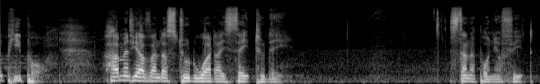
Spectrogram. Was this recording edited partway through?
yes; 1 cut; at 1.3 s

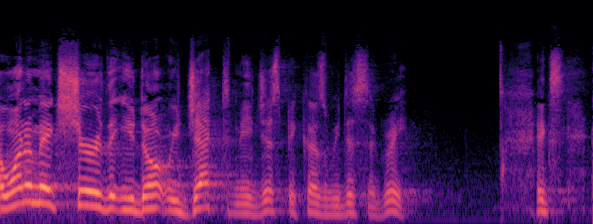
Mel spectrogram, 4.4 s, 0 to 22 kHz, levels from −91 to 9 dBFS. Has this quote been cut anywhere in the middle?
no; 0 cuts

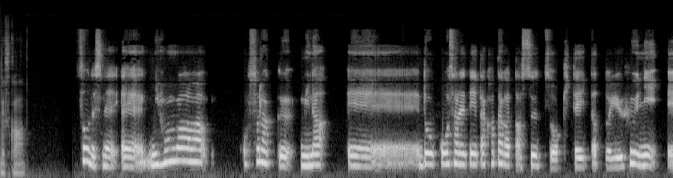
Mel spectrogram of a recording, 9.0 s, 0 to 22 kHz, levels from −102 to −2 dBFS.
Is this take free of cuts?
yes; 0 cuts

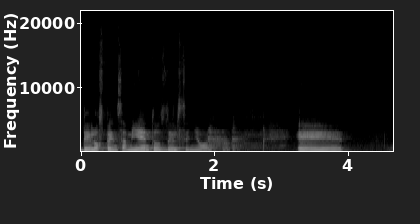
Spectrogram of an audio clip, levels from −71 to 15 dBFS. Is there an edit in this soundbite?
no; 0 cuts

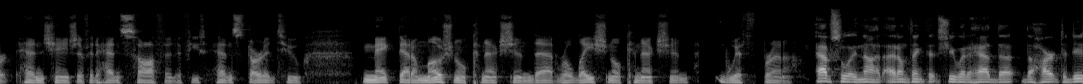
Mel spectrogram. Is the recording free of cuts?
no; 1 cut; at 8.0 s

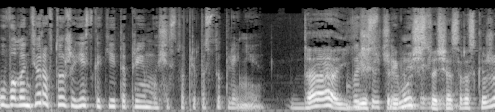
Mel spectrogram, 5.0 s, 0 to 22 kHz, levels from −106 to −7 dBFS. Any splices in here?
no; 0 cuts

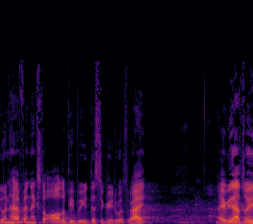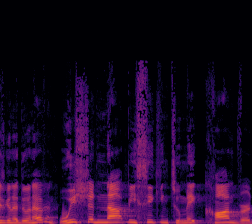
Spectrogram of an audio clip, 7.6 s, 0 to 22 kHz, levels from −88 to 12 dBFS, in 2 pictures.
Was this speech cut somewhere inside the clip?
yes; 1 cut; at 4.7 s

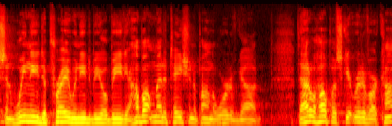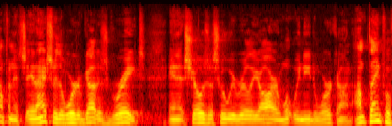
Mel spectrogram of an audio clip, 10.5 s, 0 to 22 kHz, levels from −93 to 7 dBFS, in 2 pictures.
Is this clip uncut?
yes; 0 cuts

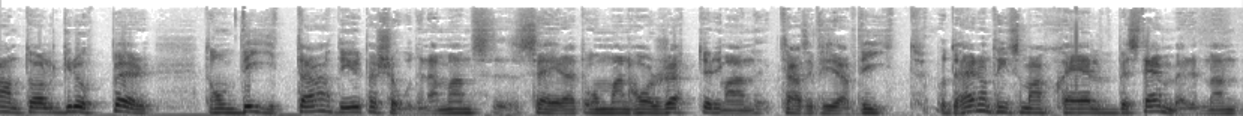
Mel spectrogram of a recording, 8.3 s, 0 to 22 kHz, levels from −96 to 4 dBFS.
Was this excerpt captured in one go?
no; 3 cuts; at 2.4 s, 4.8 s, 5.7 s

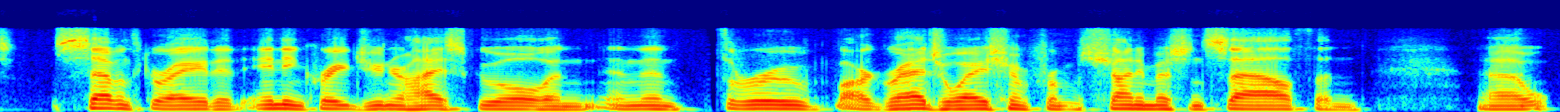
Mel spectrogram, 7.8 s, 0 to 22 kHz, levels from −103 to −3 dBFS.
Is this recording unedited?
no; 1 cut; at 3.5 s

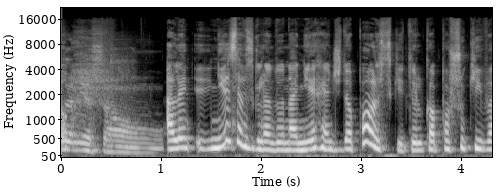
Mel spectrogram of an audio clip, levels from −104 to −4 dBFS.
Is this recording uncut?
yes; 0 cuts

